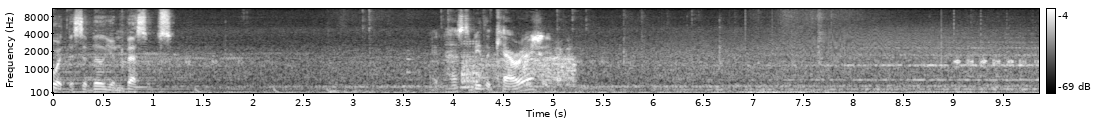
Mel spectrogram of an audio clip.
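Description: A large spaceship's engines rumble with a deep, steady drone.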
